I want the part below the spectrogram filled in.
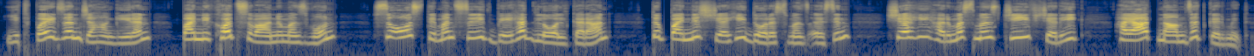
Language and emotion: Kashmiri, neutral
